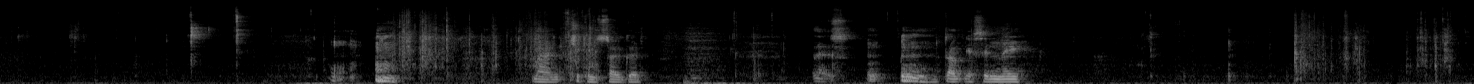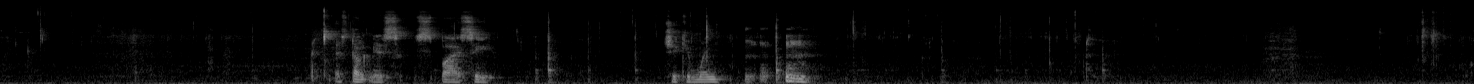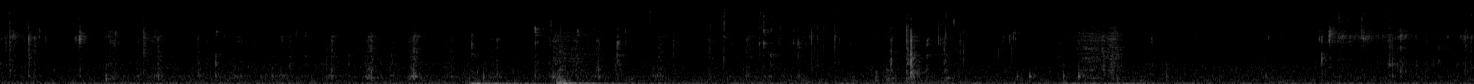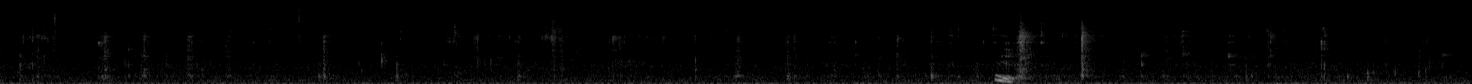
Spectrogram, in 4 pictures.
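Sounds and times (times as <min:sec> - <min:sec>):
chewing crunchy chicken wing: 0:28.8 - 0:39.9, 0:42.1 - 0:58.8.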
